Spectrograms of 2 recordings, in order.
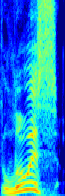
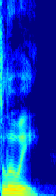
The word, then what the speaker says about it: Louis: Is it pronounced Lewis or is it a French pronunciation? I heard Venable say it as the French pronunciation. That's right. Whoever told you it was Lewis is wrong. It's Louis.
